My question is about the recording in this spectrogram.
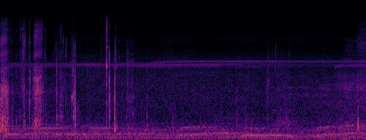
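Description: Crickets trilling steadily in one unbroken high tone, with a few light clinks and knocks of camp cookware being handled in the first couple of seconds. A faint low drone rises and falls underneath.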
